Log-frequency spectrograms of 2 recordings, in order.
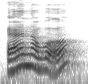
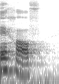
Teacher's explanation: in hour we used an because H is silent, but in the second part, a half, H is pronounced as consonant. So we have to use a.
